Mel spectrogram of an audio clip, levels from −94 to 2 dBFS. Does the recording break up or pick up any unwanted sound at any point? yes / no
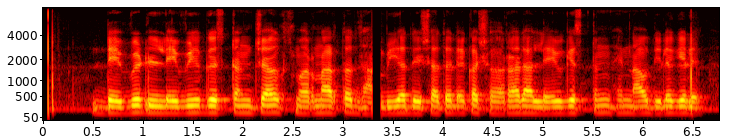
yes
